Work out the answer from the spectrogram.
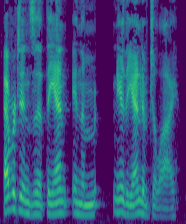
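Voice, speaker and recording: A man's voice: medium pitch, brisk. A man hosting a soccer talk show on sports radio, in a conversational broadcast style.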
